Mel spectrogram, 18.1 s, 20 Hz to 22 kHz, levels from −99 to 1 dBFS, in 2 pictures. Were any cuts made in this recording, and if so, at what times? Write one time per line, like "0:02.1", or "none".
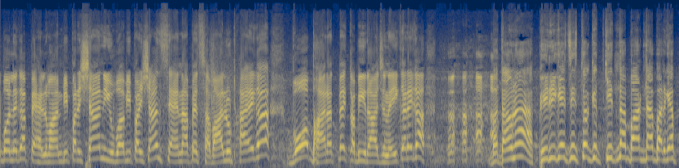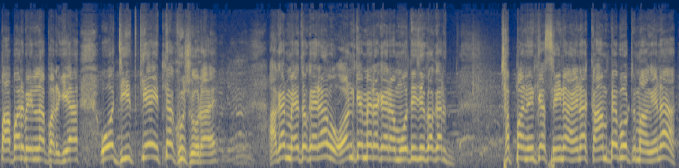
0:05.8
